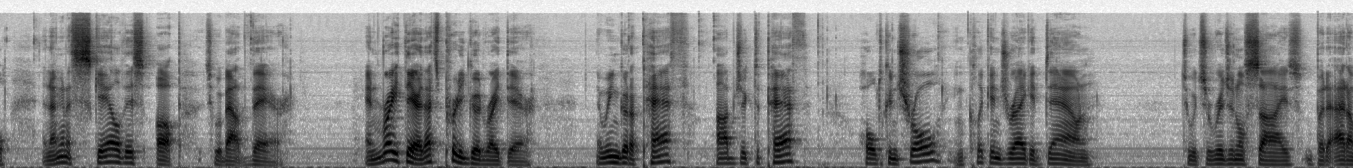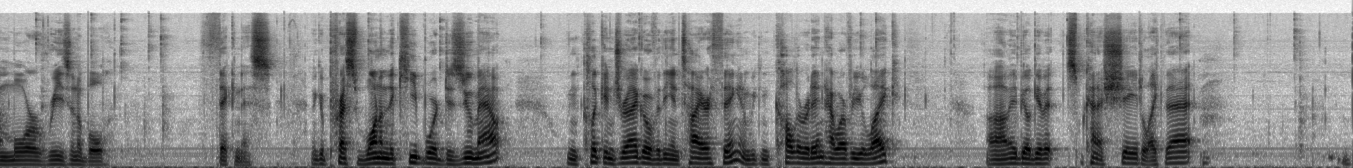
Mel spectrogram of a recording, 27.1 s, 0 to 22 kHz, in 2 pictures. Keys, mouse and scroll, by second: 0.5-2.8 ctrl+drag, 6.4 click, 7.2 click, 9.5-14.2 ctrl+drag, 14.6 ctrl+click, 16.4 1, 17.4 click, 19.1-20.3 drag, 22.3 click, 23.8 click, 24.7 click, 26.0 click.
